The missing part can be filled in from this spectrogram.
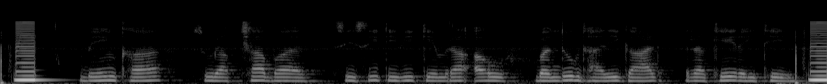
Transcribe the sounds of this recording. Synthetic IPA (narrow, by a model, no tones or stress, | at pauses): bẽːŋkʰə | suɾəkt͡ʃʰabəɾsiːsiʈiʋikẽːmɾaʔəʊ | bə̃nd̪ukd̪ʱaːɾiɡaːɖ | ɾəkʰeɾəɦit̪ʰeː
